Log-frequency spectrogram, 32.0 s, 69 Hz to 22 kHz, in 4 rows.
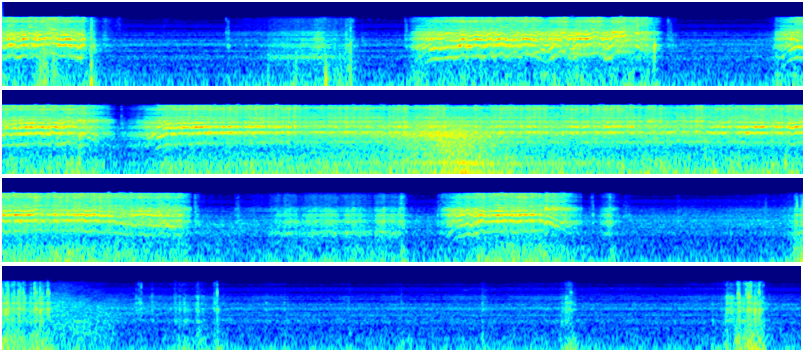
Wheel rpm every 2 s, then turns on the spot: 80, 10, 130, 60, 90, 160, 170, 160, 140, 20, 70, 10, 10, 0, 0, 10.
0-2 18-20 30-32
